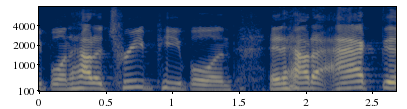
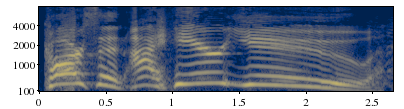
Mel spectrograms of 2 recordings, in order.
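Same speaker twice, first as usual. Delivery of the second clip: loud high holler, last words drawn out; yelling back; 9 semitones higher, 6 dB louder, much slower than usual. Retold or imitated. Son yelling back at nagging parent, exasperated drawn-out shout. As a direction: imitate a kid's exasperated yell, stretched long.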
